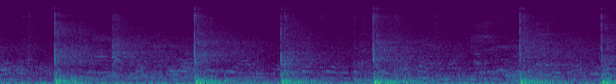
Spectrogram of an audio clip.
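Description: A basketball bouncing on a hardwood gym floor five times, spaced roughly one to one and a half seconds apart, each bounce echoing in the large gym, as the ball is bounced at the free-throw line before a shot. A murmur of voices runs underneath.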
